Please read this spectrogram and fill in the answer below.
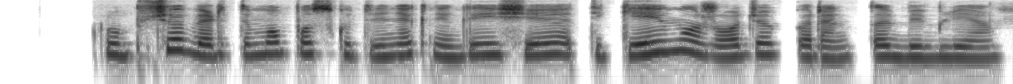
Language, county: Lithuanian, Kaunas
